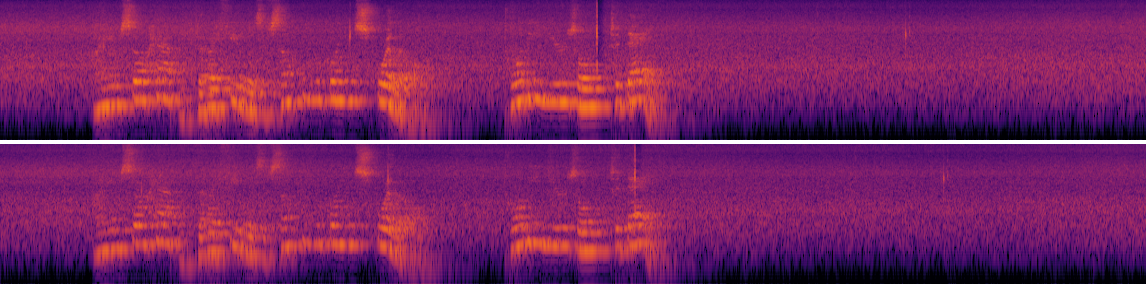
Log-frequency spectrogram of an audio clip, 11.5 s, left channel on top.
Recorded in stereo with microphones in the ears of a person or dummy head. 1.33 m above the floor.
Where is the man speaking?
10° left (ahead or behind), 0.7 m.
